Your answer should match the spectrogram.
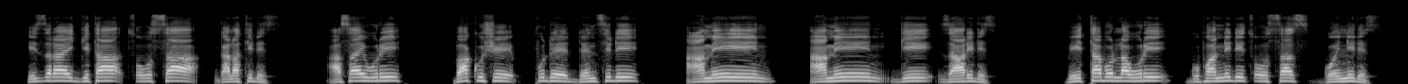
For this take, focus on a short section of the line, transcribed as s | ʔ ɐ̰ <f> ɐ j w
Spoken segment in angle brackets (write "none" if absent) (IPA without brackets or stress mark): s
